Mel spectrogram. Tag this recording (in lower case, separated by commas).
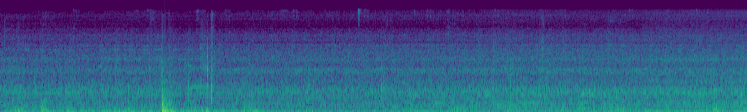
door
